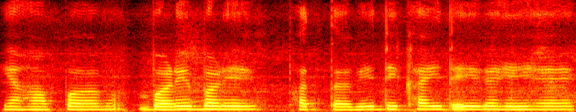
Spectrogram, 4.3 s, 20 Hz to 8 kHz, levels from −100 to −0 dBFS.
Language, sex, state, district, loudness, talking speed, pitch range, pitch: Hindi, male, Maharashtra, Gondia, -17 LUFS, 125 wpm, 215-225 Hz, 220 Hz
